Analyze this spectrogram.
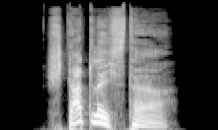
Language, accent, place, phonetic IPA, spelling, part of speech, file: German, Germany, Berlin, [ˈʃtatlɪçstɐ], stattlichster, adjective, De-stattlichster.ogg
- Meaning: inflection of stattlich: 1. strong/mixed nominative masculine singular superlative degree 2. strong genitive/dative feminine singular superlative degree 3. strong genitive plural superlative degree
